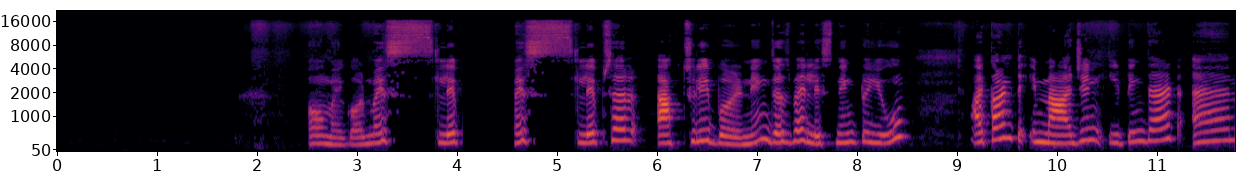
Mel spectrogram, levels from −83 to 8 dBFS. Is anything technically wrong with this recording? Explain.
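Yes. From 4.06 to 5.46 s there is a stream reconnect. The connection dropped, leaving a 0.52 s flat, empty gap in the waveform. A restarted decoder then replays 0.88 s of earlier speech before "are actually burning just".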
